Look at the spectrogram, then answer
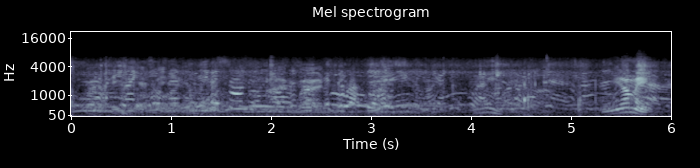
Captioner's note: people chattering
